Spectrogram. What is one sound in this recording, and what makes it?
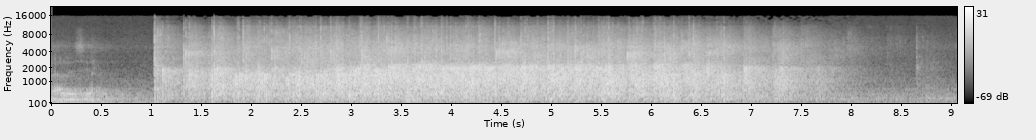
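An audience applauds loudly, then the clapping fades away.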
